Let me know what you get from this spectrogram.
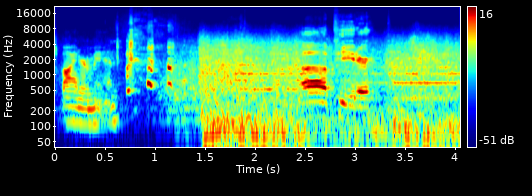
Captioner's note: chuckles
